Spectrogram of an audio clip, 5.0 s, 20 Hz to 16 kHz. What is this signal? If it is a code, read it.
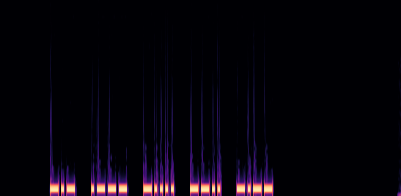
Morse code, heard as a keyed tone, about 35 wpm, spaced as for 25 wpm, 700 Hz. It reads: KJ6ZY
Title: USA Call Signs - 5 Characters - 2x Character Spacing - 35wpm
